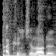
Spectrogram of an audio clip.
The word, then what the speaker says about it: Akıncıları: Just immediately, I'm going to give the translation of the 3 Akıncıları, which is how you pronounce it.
